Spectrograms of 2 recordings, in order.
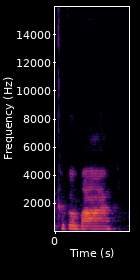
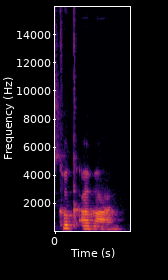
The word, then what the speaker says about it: coq au vin: I used to say coq au vin all the time. It's like coq au vin. I like to say vin because it's short for vino, but it's coq au vin.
